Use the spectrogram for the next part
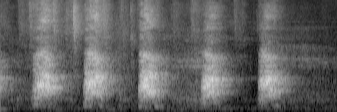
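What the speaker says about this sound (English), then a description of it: "sorry about that, my dog's barking" A pet dog barks five times in an even, spaced rhythm, each bark loud and close indoors, with no talking over them.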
